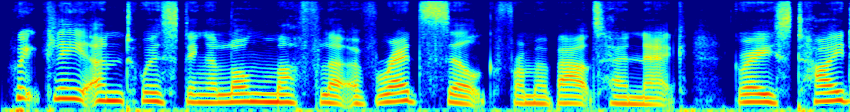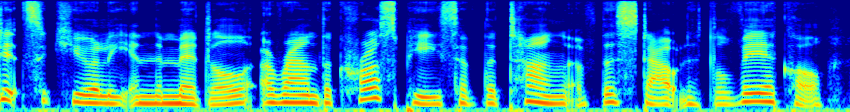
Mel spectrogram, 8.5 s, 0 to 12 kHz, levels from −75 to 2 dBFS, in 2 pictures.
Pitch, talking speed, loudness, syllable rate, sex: 190 Hz, 220 wpm, -17 LUFS, 5.8 syllables/s, female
